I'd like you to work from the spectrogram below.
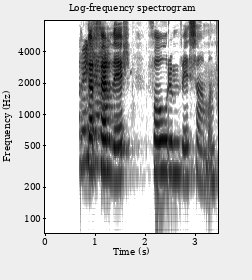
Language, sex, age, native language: Icelandic, male, 10, Icelandic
